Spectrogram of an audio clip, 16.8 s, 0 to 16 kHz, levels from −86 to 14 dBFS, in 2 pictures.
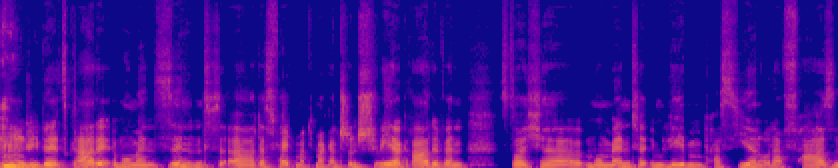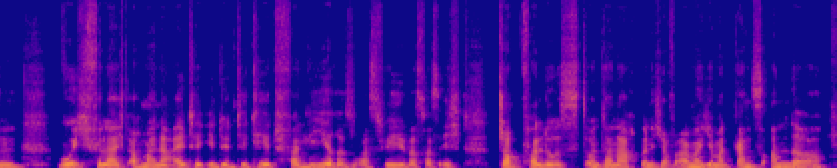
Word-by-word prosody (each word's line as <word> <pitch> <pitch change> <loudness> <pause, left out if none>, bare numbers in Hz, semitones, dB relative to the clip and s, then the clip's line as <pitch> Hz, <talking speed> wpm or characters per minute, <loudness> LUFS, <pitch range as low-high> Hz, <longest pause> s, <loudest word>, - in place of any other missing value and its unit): wie 265 -8 +10
wir 225 - +9
jetzt 210 -1 +2
grade 250 +6 +5
im 225 -2 0
Moment 205 -4 -1
sind, 235 +3 -1
äh, 205 -1 +1
das 220 -1 -4
fällt 245 0 -1
manchmal 230 - -6
ganz 225 0 -6
schön 220 - -2
schwer, 225 -1 +3
grade 230 0 +2
wenn 205 0 -1 0.3
solche 195 -2 -1
Momente 200 +4 -1
im 200 -2 -3
Leben 195 0 +1
passieren 200 +4 -2
oder 185 -2 -5
Phasen, 210 +3 -3 0.3
wo 220 +3 +5
ich 235 0 -3
vielleicht 205 -1 +1
auch - - 0
meine 205 -3 -1
alte 210 0 0
Identität 205 0 -2
verliere, 205 +2 +1
so 180 - -14
was, 185 -1 -10
wie, 200 -2 -1
was 200 0 -6
weiß - - -6
ich, 220 0 -9 0.4
Jobverlust 205 -3 +1
und 205 0 -3
danach 200 0 -1
bin 210 - -3
ich 215 +2 -5
auf - - -10
einmal 220 0 +1
jemand 200 -3 -2
ganz 220 +2 -2
anderer 205 -4 -3
210 Hz, 170 wpm, -24 LUFS, 200-225 Hz, 0.4 s, wie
